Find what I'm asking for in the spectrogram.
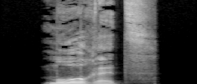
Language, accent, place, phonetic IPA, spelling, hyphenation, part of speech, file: German, Germany, Berlin, [ˈmoːʁɪt͡s], Moritz, Mo‧ritz, proper noun, De-Moritz.ogg
- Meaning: a male given name, equivalent to English Morris or Maurice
